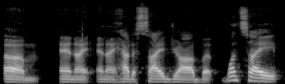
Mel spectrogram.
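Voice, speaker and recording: A relaxed man in his thirties, from Norway, tells his story as an interview guest. He speaks at a middling pitch, pausing on fillers and restarting phrases as he goes. The sound is dry and close to the mic. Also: dry recording. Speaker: bison rancher, guest. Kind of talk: casual interview talk.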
